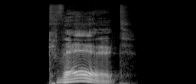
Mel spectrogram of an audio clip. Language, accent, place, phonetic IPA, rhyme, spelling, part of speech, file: German, Germany, Berlin, [kvɛːlt], -ɛːlt, quält, verb, De-quält.ogg
- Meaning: inflection of quälen: 1. third-person singular present 2. second-person plural present 3. plural imperative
